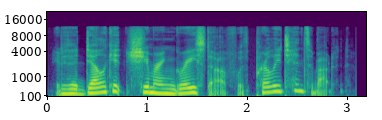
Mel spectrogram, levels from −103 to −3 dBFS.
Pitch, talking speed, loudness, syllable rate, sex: 205 Hz, 225 wpm, -18 LUFS, 6.6 syllables/s, female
